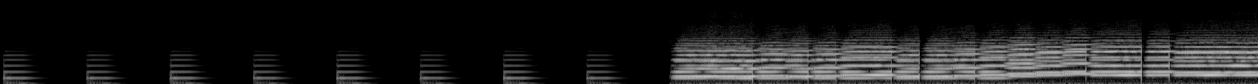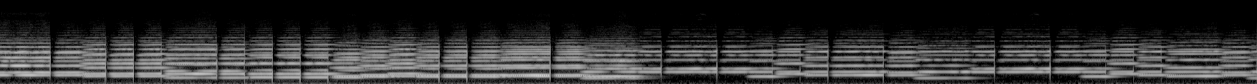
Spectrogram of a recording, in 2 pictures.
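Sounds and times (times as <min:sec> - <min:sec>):
flute trio: 0:06.8 - 0:25.1.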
